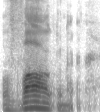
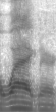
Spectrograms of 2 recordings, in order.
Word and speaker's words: Wagner: It's actually pronounced Vagner. Yes. But I go Wagner cuz I'm American.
